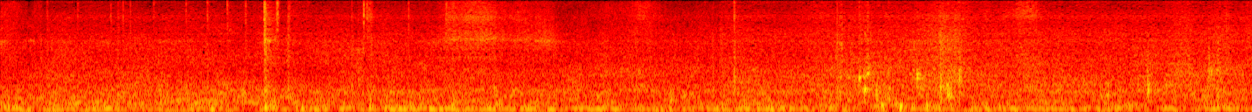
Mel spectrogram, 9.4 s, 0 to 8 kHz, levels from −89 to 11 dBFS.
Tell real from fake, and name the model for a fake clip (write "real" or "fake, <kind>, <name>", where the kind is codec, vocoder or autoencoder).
fake, autoencoder, DAC-VAE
